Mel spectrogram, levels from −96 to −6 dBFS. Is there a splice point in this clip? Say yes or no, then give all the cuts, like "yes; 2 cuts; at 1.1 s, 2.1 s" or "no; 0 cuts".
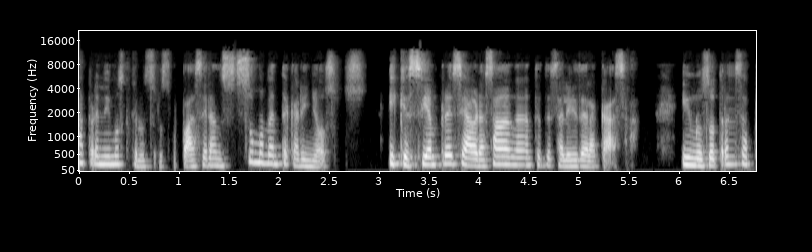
yes; 1 cut; at 3.0 s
